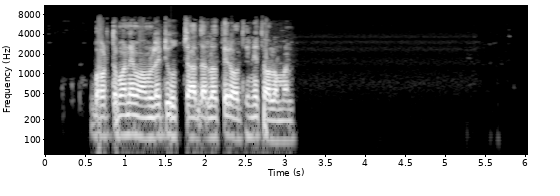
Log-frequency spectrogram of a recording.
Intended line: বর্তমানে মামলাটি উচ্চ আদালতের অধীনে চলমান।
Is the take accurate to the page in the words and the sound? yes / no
yes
